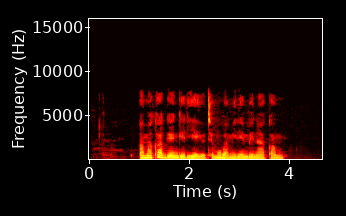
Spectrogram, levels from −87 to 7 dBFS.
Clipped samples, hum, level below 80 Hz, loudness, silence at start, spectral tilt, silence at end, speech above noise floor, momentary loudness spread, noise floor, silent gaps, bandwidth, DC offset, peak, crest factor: under 0.1%; none; -58 dBFS; -21 LUFS; 1 s; -7.5 dB/octave; 0.8 s; 51 dB; 9 LU; -71 dBFS; none; 8 kHz; under 0.1%; -6 dBFS; 16 dB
